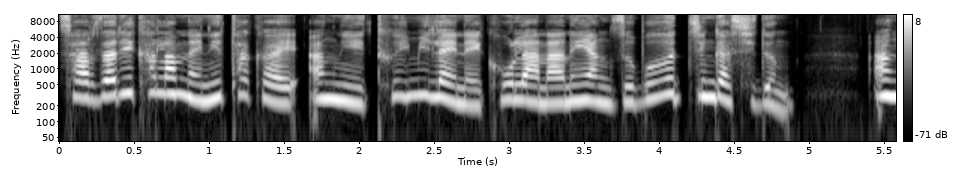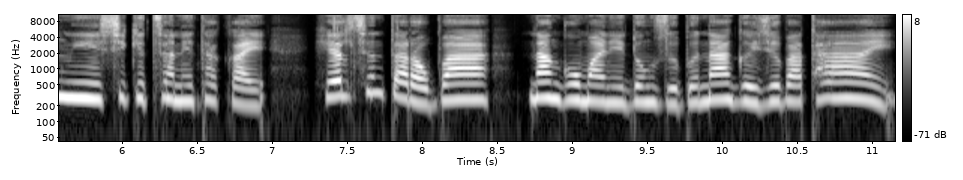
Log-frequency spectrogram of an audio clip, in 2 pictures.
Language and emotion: Bodo, fearful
